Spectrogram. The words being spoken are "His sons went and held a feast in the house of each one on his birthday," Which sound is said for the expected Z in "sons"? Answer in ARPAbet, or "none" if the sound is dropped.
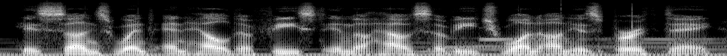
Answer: Z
